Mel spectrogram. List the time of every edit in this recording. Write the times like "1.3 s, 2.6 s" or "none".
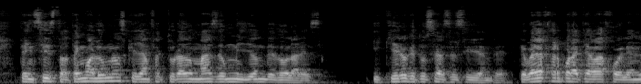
5.1 s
